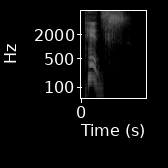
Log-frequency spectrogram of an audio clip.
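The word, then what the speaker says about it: 'tis: それから何度か出てきますが、テズ、エテーズを短縮しますと、一般的には IT'S で It's と発音することが多いんですが、ここにありますように T'IS となった場合の発音は Tez 優勢になりますね。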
